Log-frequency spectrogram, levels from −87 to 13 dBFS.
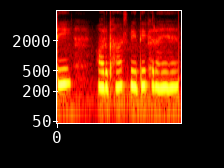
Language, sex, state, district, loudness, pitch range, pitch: Hindi, female, Jharkhand, Deoghar, -14 LUFS, 240-255 Hz, 245 Hz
